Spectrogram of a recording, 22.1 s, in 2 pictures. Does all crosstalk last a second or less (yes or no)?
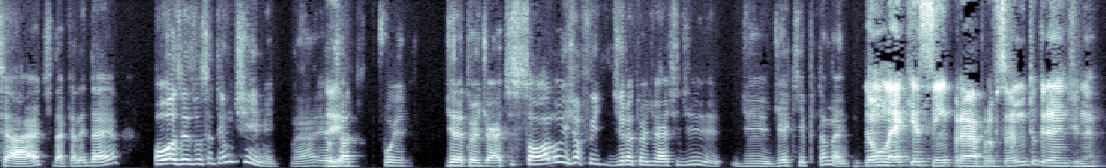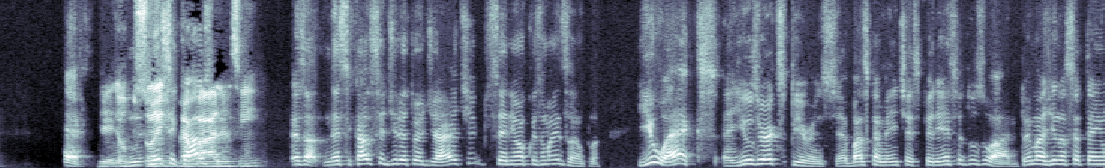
no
